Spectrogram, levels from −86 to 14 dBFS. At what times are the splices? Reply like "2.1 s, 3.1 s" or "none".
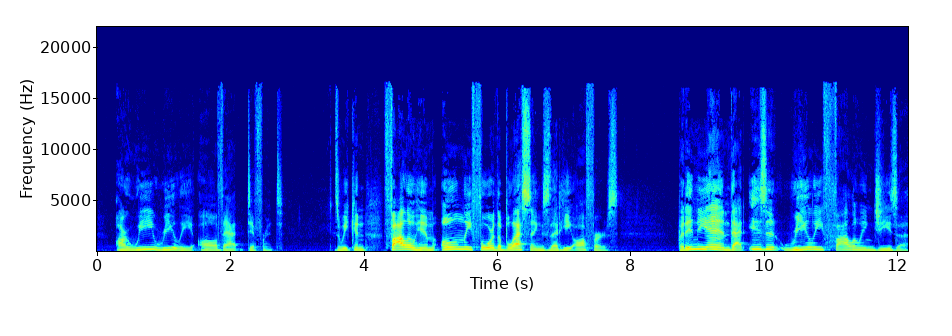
3.6 s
